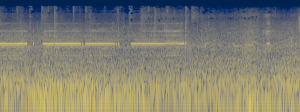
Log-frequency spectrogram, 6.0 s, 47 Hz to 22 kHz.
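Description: Handheld pinpointer probe giving a steady high-pitched tone as it is held in a wet sand hole over a buried coin (a 20p piece). The tone breaks off briefly twice and stops a little under four seconds in.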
